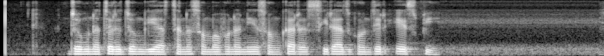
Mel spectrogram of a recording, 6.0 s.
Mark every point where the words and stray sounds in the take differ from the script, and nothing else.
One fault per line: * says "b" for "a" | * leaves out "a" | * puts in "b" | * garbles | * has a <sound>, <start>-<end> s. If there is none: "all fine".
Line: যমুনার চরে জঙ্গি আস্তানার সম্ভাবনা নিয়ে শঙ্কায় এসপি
* puts in "সিরাজগঞ্জের"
